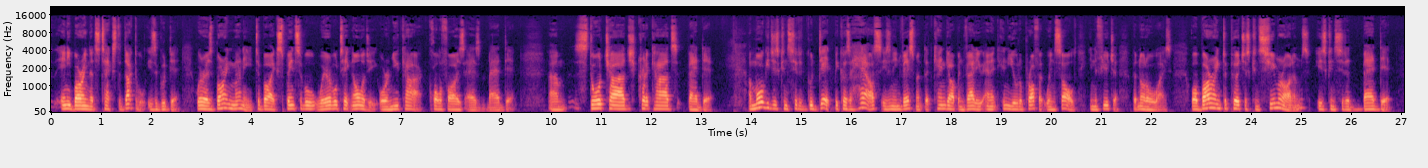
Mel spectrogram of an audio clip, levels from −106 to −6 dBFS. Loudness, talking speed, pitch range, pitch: -29 LUFS, 165 wpm, 110-140 Hz, 125 Hz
